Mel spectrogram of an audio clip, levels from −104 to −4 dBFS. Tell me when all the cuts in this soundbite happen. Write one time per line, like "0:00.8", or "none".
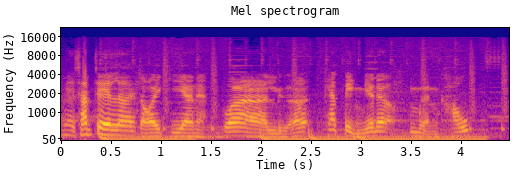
0:03.5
